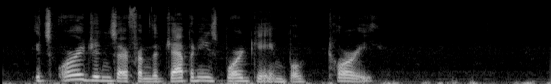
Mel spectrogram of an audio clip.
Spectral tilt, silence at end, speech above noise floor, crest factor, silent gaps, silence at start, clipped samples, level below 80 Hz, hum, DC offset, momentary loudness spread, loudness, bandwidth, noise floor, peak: -6.5 dB/octave; 0 s; 21 dB; 18 dB; none; 0.05 s; under 0.1%; -38 dBFS; none; under 0.1%; 13 LU; -21 LUFS; 16 kHz; -40 dBFS; -4 dBFS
